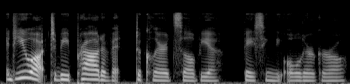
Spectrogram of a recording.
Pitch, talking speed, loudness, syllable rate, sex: 195 Hz, 240 wpm, -21 LUFS, 6.2 syllables/s, female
